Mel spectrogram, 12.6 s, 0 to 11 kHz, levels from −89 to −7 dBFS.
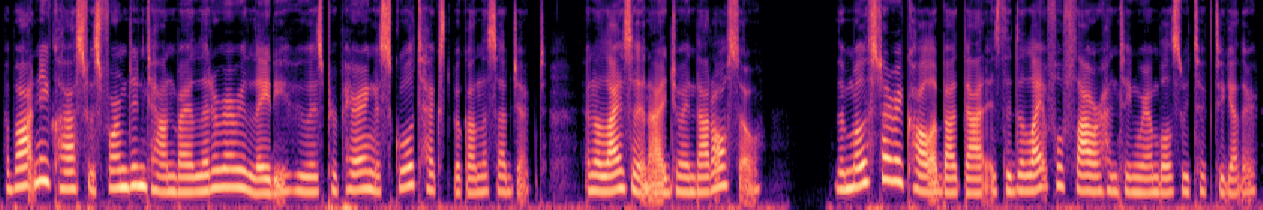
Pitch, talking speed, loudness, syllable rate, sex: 225 Hz, 205 wpm, -18 LUFS, 5.8 syllables/s, female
